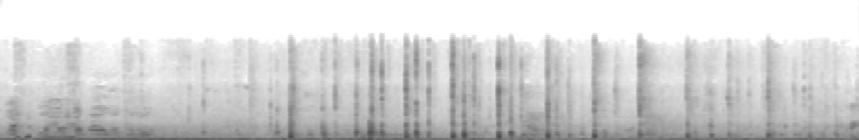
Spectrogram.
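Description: Horse hooves clip-clopping on a paved path as a pony walks past, the hoofbeats a run of sharp, irregular clicks that come in about three seconds in and fade out after six.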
